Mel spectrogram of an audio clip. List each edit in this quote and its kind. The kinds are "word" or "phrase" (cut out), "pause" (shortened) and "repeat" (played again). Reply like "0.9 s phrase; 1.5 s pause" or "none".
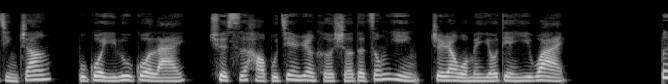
4.2 s pause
